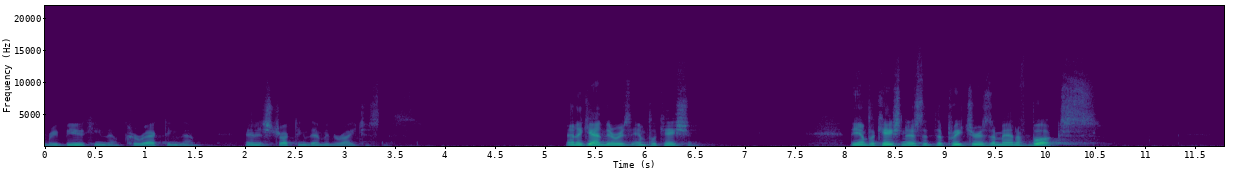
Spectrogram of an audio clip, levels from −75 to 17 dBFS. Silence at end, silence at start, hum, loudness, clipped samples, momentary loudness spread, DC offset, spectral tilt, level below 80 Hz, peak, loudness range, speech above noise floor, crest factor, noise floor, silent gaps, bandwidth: 1.3 s; 0 s; none; -30 LUFS; under 0.1%; 17 LU; under 0.1%; -6.5 dB/octave; -80 dBFS; -10 dBFS; 11 LU; 44 dB; 24 dB; -75 dBFS; none; 13.5 kHz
